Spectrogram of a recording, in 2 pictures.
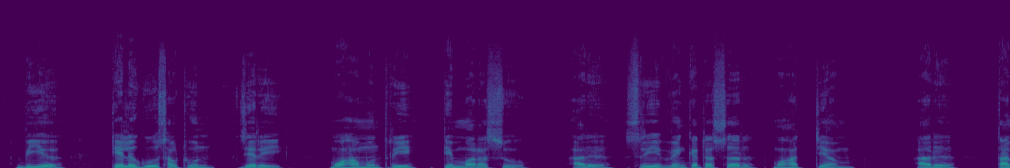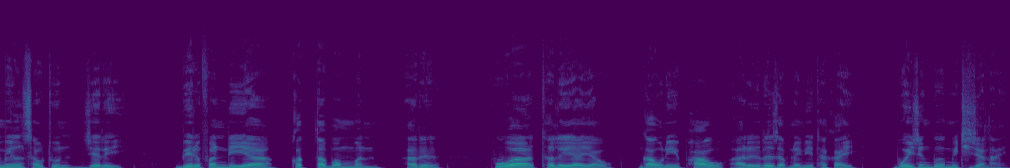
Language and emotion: Bodo, neutral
